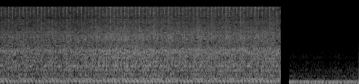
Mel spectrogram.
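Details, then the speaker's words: 2004 Honda Civic 2.0 at 240,000 km, warm, idle settling from about 1,000 to just over 800 rpm: smooth, even hum with a steady low beat and no tapping or knock; healthy engine, recorded as a reference. "ฟังเสียงเครื่องยนต์นะครับเดินที่พันรอบดูครับท่านใดที่ขับรุ่นนี้อยู่จะได้เปรียบเทียบเสียงเครื่องยนต์ของท่านได้นะครับ"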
